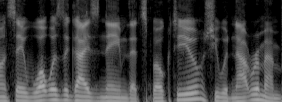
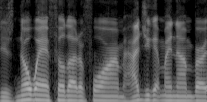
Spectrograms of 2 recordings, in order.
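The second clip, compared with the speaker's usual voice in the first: put-on argumentative, combative tone. Acting out a caller who argues about filling out a form: imitating someone arguing. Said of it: "starts arguing with me about that".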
